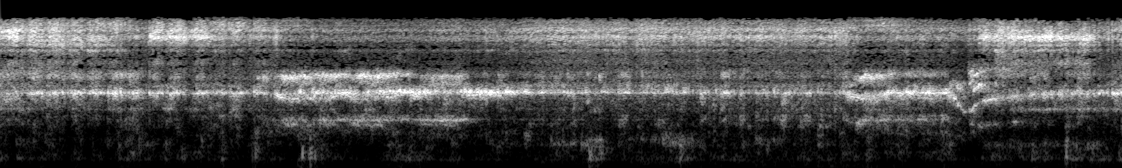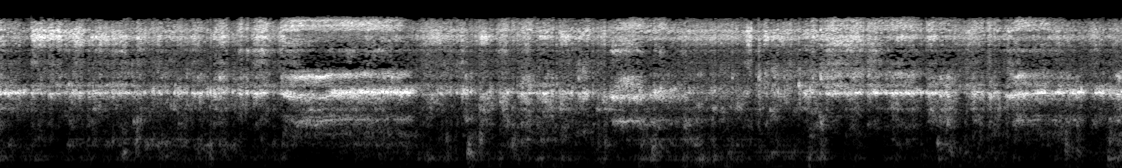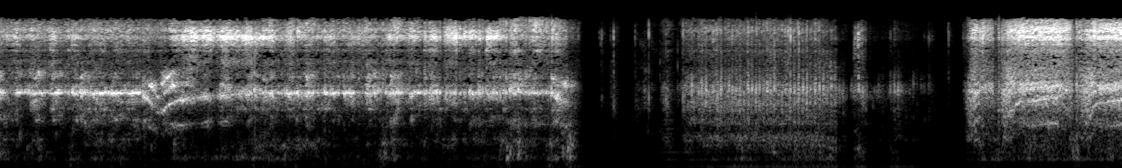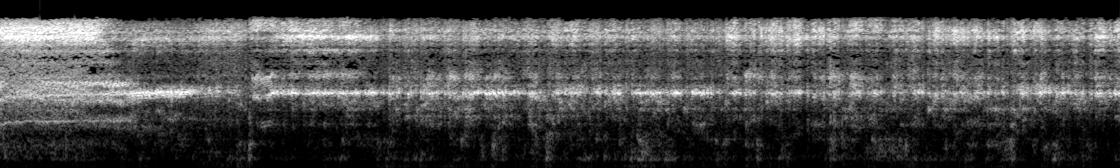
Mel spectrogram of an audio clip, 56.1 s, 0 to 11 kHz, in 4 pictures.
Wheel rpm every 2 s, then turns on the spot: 230, 230, 220, 230, 230, 220, 220, 230, 230, 230, 230, 230, 230, 230, 220, 210, 230, 130, 20, 20, 100, 210, 230, 240, 240, 230, 230, 230.
34-40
